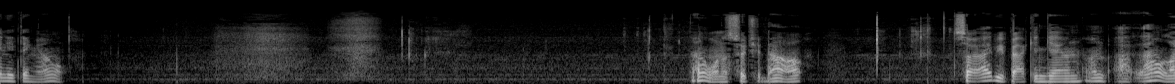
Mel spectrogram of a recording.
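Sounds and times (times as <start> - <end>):
speech: 0.0 - 0.8, 6.9 - 8.1, 9.6 - 11.7
nose blowing and sniffing: 2.2 - 3.9.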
